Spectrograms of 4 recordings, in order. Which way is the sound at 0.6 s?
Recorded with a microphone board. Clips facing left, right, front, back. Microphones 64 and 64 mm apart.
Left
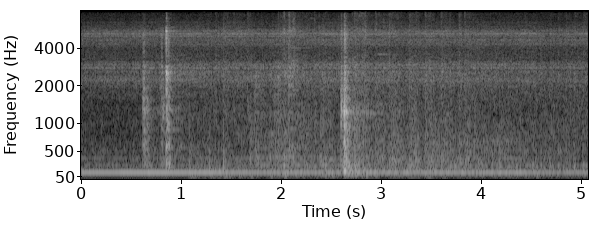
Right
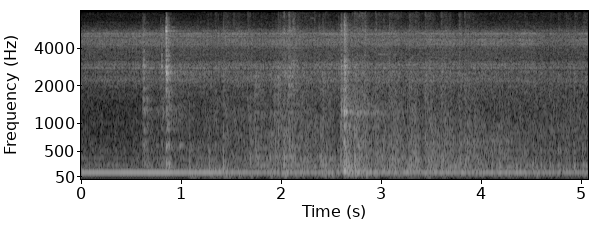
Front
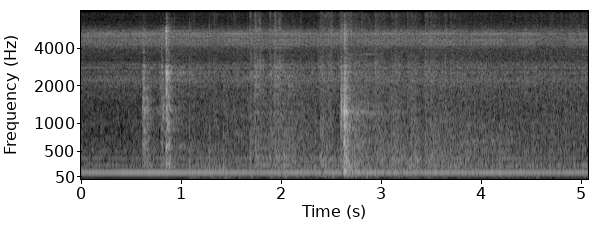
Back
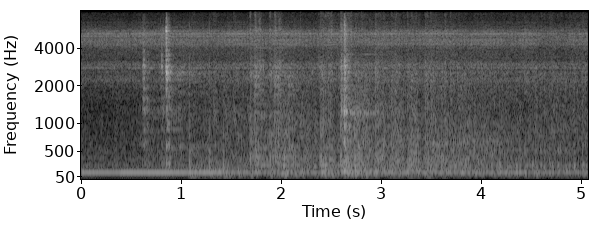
50° left.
